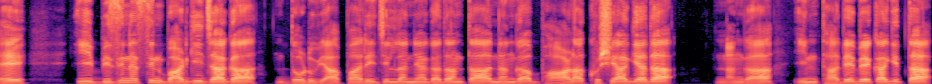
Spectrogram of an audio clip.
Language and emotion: Kannada, surprised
